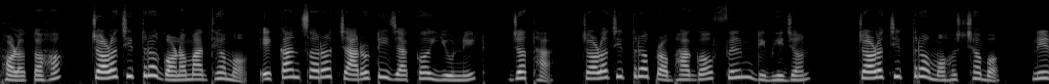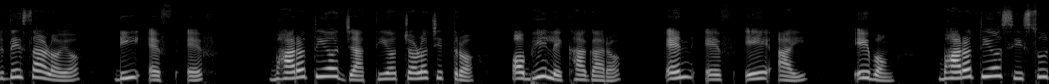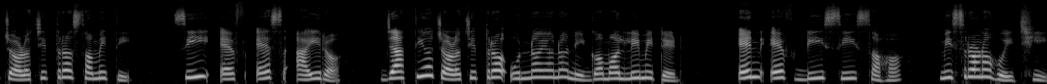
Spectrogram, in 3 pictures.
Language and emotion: Odia, neutral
